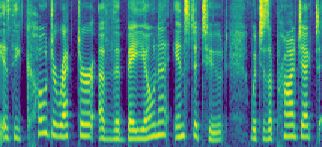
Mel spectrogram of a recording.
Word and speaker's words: Ballona: marsha hansgum she is the co-director of the bayona institute which is a project of the international humanities center bayonna is spelled b-a-l-l-o-n-a and that's in the playa del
